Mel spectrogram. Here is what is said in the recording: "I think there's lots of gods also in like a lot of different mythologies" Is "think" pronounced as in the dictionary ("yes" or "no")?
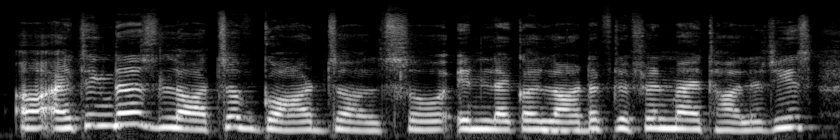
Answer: no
